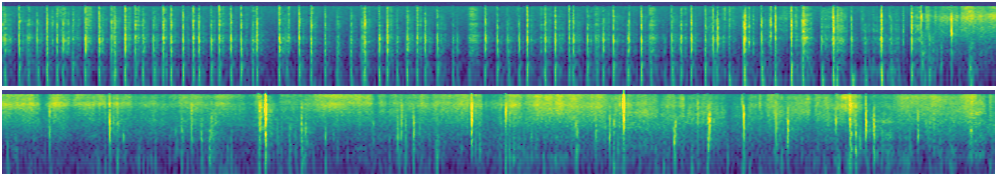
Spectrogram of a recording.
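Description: A soft white plastic wet wipes pack, filled with wipes and held in the hands, is tapped and squeezed with fingertips and nails. Rapid, dense tapping fills the first half, then gives way to sparser, crinklier taps and squeezes with a brighter, high-pitched rustle. Each tap is short and dry, with almost no ring.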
